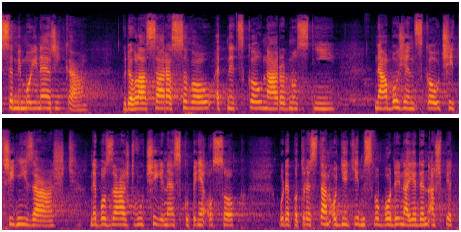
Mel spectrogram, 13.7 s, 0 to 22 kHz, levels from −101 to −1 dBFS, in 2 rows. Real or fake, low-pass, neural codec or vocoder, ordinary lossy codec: fake; 14.4 kHz; vocoder, 44.1 kHz, 128 mel bands, Pupu-Vocoder; MP3, 64 kbps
